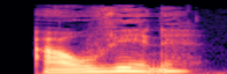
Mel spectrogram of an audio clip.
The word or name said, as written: afvænne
